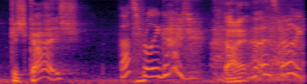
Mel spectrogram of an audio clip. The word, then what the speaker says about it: Cascais: I grew up in a town called Cascais. Cascais?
